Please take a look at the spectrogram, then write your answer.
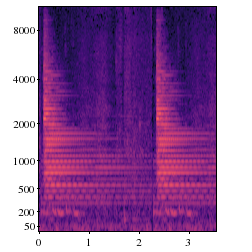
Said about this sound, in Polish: No, ponad 100-letni zegar. Już ma prawo się wtrącić.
